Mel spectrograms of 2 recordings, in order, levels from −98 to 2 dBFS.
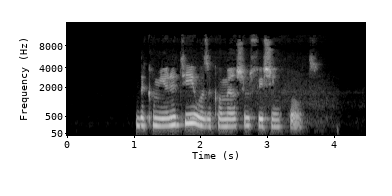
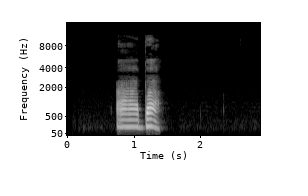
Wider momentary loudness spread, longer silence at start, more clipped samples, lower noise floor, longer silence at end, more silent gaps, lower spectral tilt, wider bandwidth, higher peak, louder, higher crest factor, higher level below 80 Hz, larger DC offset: about the same, 12 LU vs 12 LU; first, 1.05 s vs 0.75 s; neither; first, under -90 dBFS vs -84 dBFS; second, 0.75 s vs 1.5 s; neither; second, -4 dB/octave vs -7.5 dB/octave; about the same, 11 kHz vs 11 kHz; about the same, -8 dBFS vs -10 dBFS; about the same, -26 LUFS vs -27 LUFS; about the same, 20 dB vs 22 dB; about the same, -80 dBFS vs -82 dBFS; neither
